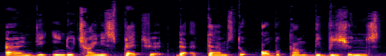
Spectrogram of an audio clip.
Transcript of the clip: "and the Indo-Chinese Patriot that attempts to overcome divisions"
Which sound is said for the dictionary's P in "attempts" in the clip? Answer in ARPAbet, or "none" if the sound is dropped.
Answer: P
